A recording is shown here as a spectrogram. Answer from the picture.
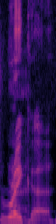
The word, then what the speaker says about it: Rilke: Okay, so then I don't know how to say it because I knew I was going to say his name wrong. His name, I know, right? It's Rilke.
